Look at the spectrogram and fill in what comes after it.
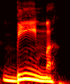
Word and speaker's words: Beme: CNN announced Monday that it has acquired Beam. That's spelled B-E-M-E.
